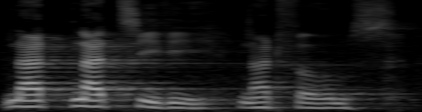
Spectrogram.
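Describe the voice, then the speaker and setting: A woman in her forties from Denmark giving a conference talk, lively, with joking asides and rhetorical questions. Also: deep voice, slow. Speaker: festival head giving a seminar talk. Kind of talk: conference presentation. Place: seminar hall. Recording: echoey hall with long reverb.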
